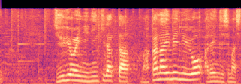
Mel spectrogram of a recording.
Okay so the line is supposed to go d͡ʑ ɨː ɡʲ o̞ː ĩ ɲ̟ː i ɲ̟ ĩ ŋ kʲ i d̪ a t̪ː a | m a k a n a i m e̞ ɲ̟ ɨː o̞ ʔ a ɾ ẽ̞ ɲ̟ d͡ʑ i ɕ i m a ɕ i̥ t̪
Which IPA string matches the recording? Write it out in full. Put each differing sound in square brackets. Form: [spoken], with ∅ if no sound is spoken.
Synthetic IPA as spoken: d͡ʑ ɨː ɡʲ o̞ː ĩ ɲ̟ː i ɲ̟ ĩ ŋ kʲ i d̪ a t̪ː a | m a k a n a i m e̞ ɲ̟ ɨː o̞ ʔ a ɾ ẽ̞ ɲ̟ d͡ʑ i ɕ i m a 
